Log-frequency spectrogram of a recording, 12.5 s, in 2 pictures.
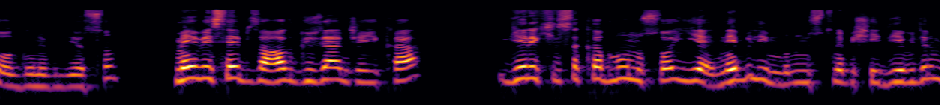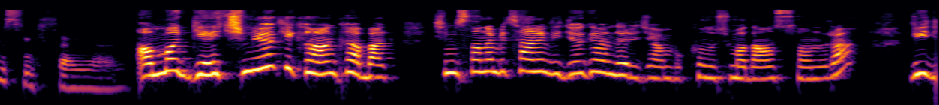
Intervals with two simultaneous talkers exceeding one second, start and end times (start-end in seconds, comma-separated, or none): none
